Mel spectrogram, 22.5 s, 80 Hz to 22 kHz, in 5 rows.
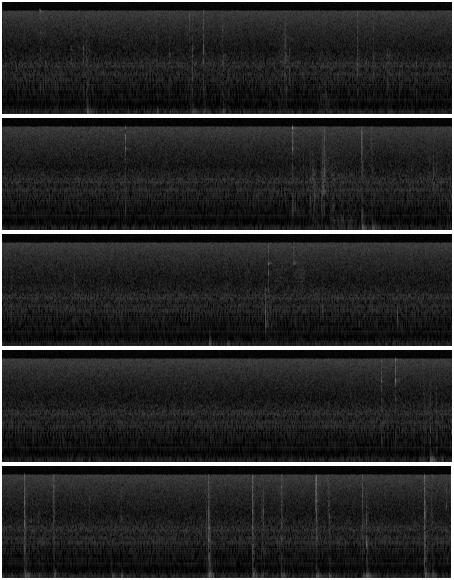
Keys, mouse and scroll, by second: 1.7 ctrl+c, 5.9-7.7 drag, 8.3 KP_7, 9.8-10.5 scroll down 2, 10.7 scroll up 2, 11.2 Tab, 11.8 right click, 13.7-15.3 scroll up 8, 17.5 click, 18.4 ctrl+v, 19.3 Tab, 20.7 ctrl+v, 21.5 ctrl+Tab, 22.3 ctrl+v.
